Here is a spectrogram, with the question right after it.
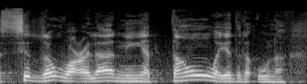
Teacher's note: تا پر دو زبر کی جو تنوین ہے اسے واو کے ساتھ ملا کر واو کی آواز کو غننے کے ساتھ ادا کریں گے ملا کر پڑھنے کی صورت میں۔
